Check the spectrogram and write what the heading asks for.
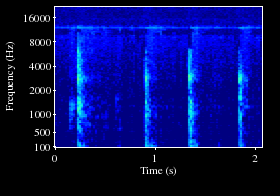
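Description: Near silence with faint, irregular taps, about four in two seconds, typical of a lecturer writing an equation on a board.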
